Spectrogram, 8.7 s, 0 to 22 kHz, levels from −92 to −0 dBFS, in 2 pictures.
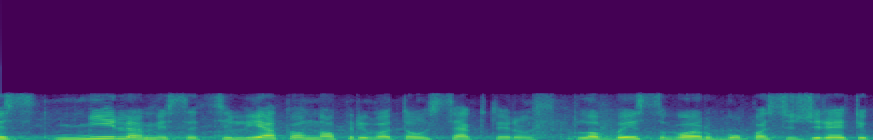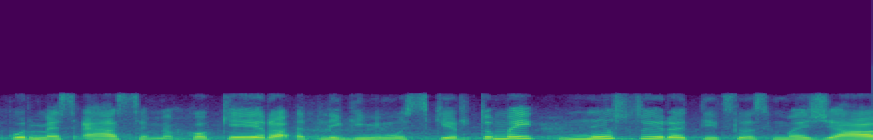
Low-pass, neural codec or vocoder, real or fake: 7.2 kHz; codec, 16 kHz, 2 kbps, FunCodec, trained on Chinese and English, 25 frames a second; fake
